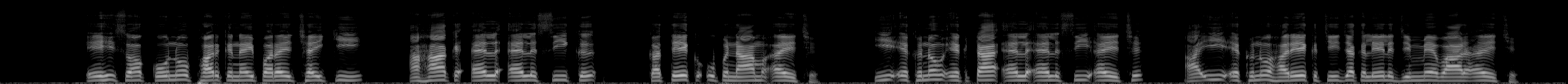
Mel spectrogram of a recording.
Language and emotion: Maithili, neutral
